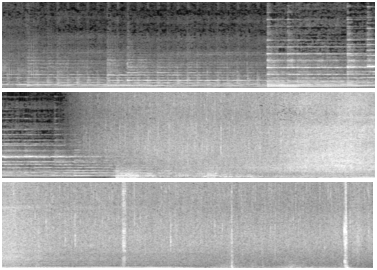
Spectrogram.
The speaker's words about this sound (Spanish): Pues ya ves, aquí disfrutando de la lluvia.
